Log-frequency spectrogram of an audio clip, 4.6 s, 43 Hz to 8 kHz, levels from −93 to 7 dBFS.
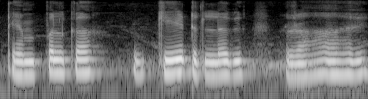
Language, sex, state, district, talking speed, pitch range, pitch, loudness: Hindi, male, Chhattisgarh, Raipur, 80 wpm, 155-175 Hz, 165 Hz, -14 LUFS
